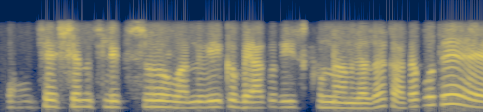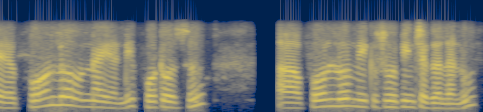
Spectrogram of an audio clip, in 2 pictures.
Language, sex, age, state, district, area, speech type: Telugu, male, 60+, Telangana, Warangal, urban, conversation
